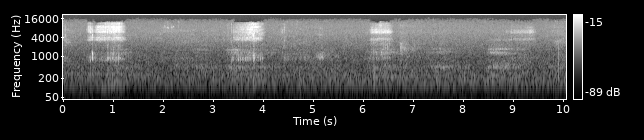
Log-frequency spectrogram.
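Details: Light snoring from a sleeping infant in a jumper chair; soft, breathy, hissing noises recur about every three seconds over steady room hiss.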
